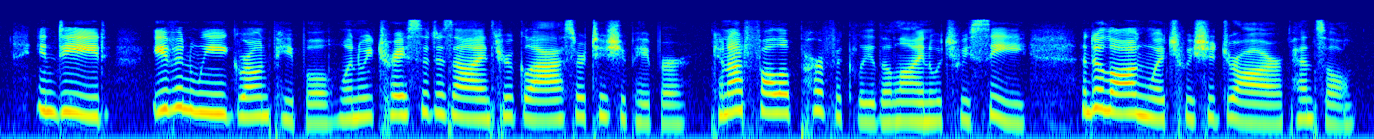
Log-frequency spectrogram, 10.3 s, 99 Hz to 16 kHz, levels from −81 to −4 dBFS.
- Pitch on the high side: Yes, high, 220 Hz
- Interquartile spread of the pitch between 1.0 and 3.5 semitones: No, average, 5.0 semitones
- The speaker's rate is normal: Yes, average, 180 wpm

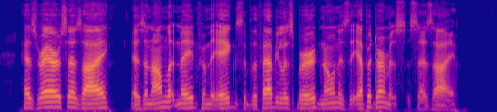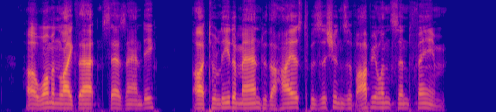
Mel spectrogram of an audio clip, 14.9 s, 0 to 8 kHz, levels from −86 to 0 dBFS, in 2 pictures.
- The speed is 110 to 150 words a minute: No, average, 160 wpm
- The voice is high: No, low, 120 Hz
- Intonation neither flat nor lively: No, narrow, 2.1 semitones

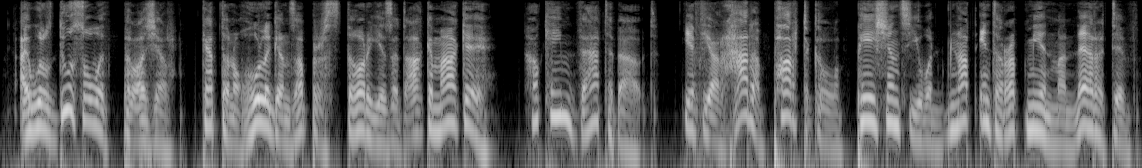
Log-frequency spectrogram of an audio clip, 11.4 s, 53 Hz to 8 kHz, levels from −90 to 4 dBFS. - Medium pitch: Yes, medium, 165 Hz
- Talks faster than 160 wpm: Yes, average, 170 wpm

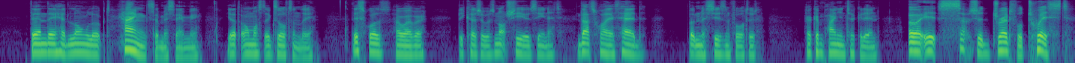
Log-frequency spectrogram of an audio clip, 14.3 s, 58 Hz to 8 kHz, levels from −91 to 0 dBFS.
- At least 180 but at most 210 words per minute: Yes, average, 185 wpm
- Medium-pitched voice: No, low, 120 Hz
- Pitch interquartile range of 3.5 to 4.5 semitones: No, average, 2.8 semitones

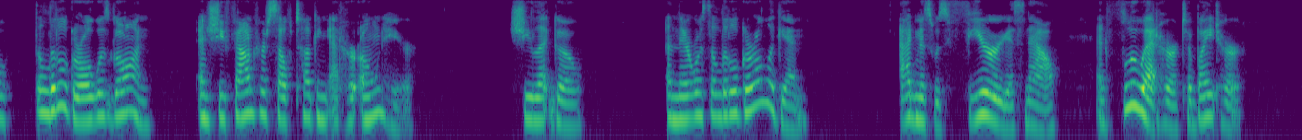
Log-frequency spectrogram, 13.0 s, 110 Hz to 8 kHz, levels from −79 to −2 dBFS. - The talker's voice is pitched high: Yes, high, 215 Hz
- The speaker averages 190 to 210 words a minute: No, average, 160 wpm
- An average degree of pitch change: Yes, average, 3.3 semitones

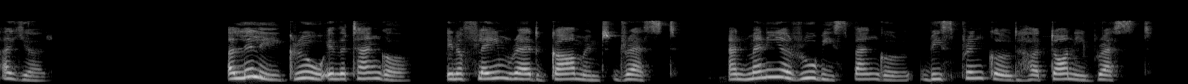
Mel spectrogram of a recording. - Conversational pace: No, slow, 110 wpm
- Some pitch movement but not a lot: Yes, average, 4.0 semitones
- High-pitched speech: Yes, high, 245 Hz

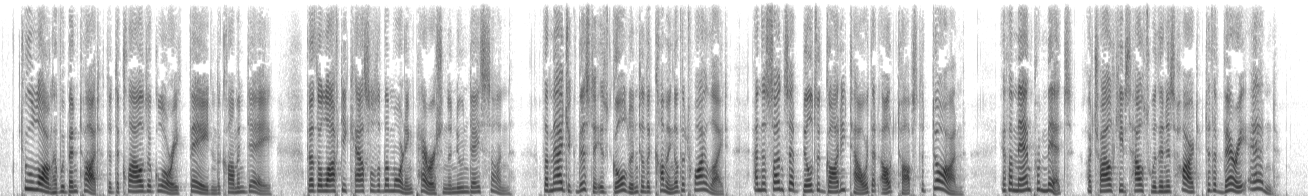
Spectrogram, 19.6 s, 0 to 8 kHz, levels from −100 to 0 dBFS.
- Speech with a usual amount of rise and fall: Yes, average, 4.7 semitones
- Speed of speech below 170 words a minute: No, fast, 205 wpm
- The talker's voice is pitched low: No, high, 215 Hz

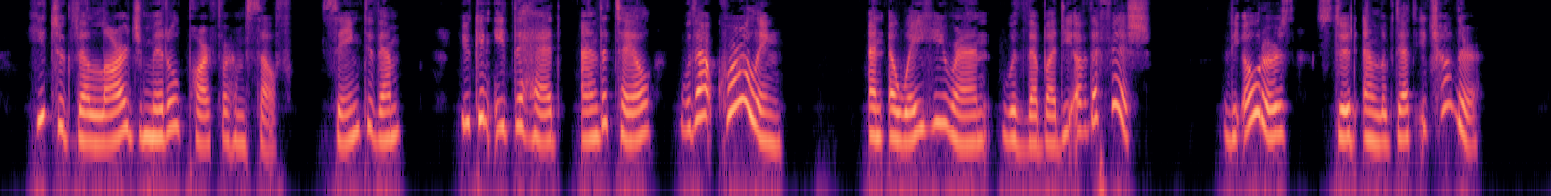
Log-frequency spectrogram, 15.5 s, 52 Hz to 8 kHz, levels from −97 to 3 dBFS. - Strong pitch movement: Yes, wide, 5.8 semitones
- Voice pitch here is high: Yes, high, 245 Hz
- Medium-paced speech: Yes, average, 150 wpm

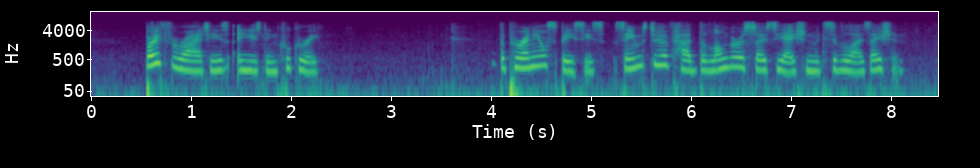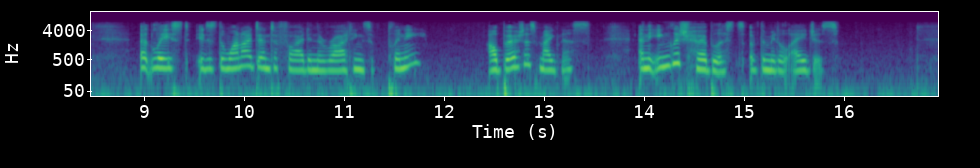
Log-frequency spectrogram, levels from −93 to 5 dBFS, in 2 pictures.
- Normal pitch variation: Yes, average, 3.1 semitones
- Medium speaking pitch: No, high, 245 Hz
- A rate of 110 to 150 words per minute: Yes, average, 140 wpm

